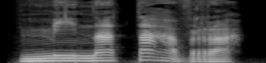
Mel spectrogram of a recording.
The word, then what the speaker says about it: Минотавр: «Значит, ты ищешь не Мотора?» «Минотавра», — поправил Тисей, следя за точным произношением.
